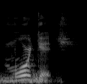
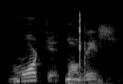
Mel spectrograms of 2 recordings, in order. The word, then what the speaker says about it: mortgage: to read this okay it's pronounced like this mortgage mortgage mort and engage mortgage yes very good and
